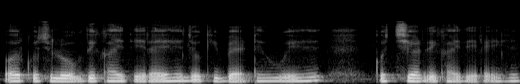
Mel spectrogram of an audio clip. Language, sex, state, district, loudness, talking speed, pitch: Hindi, male, Maharashtra, Sindhudurg, -15 LUFS, 205 wpm, 145 Hz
